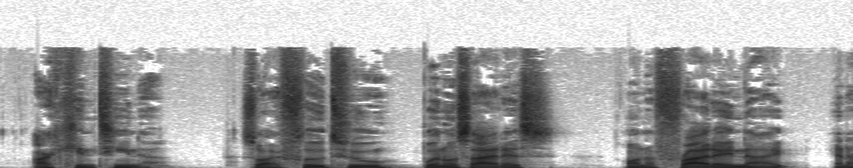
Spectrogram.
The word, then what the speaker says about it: Buenos Aires: today's show winnow surveys in Spanish it is pronounced window situs Argentina so I flew to bueno situs on a Friday night and I returned on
